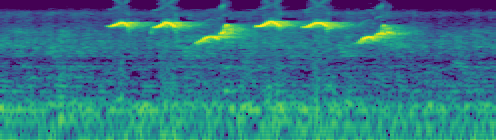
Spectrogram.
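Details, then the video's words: A cinereous tit sings as therapy for a bird gone quiet: six bright whistled notes in quick succession, alternating high steady tones with lower upslurred ones, clear over a faint background. "terapi gelatik batu macet bunyi"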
